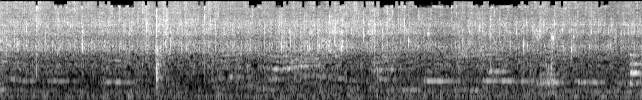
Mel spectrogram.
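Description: Fish fillets seasoned with pepper frying in a hot pan, a steady close crackling sizzle with small pops and soft scrapes as pieces are turned over, no voices.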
